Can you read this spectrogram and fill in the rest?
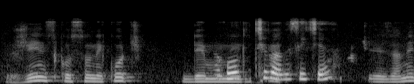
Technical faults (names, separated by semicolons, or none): speech suppressed in double talk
